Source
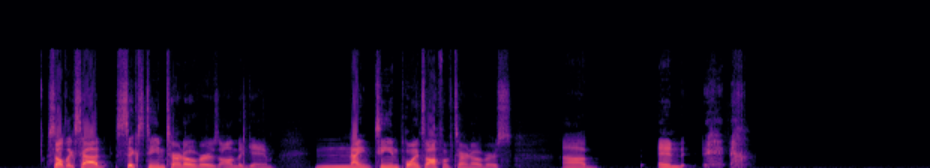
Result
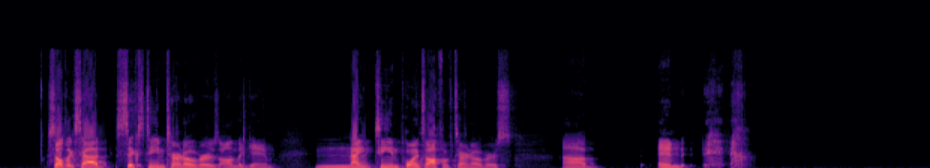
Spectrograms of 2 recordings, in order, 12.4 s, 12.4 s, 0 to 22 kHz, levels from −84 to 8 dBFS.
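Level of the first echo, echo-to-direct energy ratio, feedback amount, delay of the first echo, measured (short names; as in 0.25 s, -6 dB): -22.5 dB, -22.5 dB, no steady repeat, 0.117 s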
